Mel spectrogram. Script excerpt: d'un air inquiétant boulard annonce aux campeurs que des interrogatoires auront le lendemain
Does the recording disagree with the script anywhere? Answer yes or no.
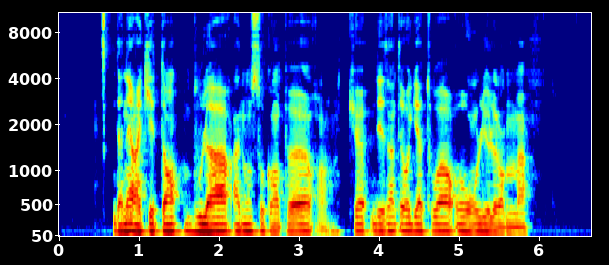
yes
